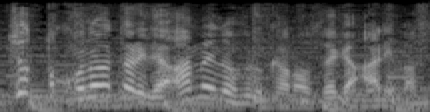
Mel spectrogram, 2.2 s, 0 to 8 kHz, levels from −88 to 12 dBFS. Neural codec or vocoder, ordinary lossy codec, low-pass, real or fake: vocoder, 44.1 kHz, 128 mel bands every 256 samples, BigVGAN v2; none; 7.2 kHz; fake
